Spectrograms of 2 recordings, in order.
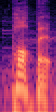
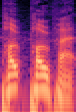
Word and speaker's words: Popette: Poppet, but Popette. You have to, that's how it's pronounced.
